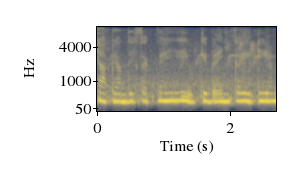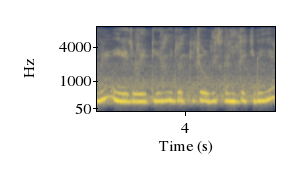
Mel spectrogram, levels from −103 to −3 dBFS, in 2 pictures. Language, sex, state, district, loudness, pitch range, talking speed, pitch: Hindi, female, Chhattisgarh, Bilaspur, -14 LUFS, 240-260 Hz, 280 wpm, 250 Hz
